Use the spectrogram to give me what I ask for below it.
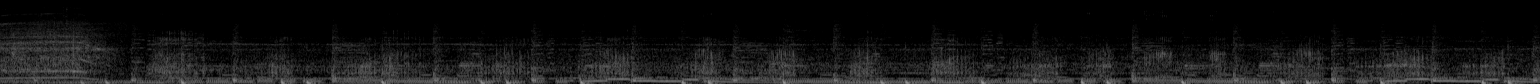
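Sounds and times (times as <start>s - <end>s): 
electric mixer whirring through batter: 0.0s - 15.3s.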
